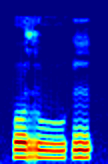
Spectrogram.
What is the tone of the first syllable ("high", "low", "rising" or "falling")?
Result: high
